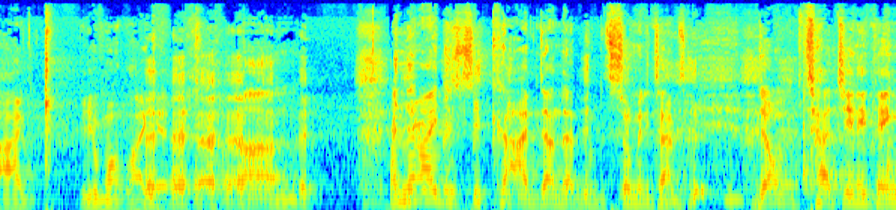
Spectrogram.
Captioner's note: laugh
